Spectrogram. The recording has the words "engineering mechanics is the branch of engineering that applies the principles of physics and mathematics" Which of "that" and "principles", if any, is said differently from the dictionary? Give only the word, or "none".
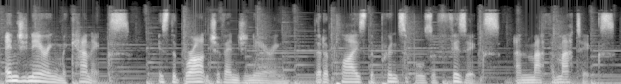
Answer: none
